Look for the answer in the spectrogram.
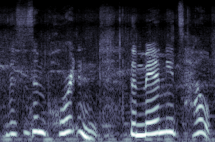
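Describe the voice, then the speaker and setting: A woman's voice: sits high, normal speed, over music, natural voice. An actress playing a concerned, determined young woman in an audio drama game, earnest and insistent.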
